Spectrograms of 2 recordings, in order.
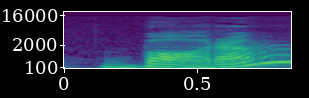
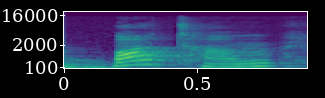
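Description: First: "bottom" with a tapped r-like T, "boram"; American flap T. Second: First "bottom" with a clear T; full T. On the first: Teacher shows typical American pronunciation, "bottom" with a tapped T. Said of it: "Pronúncia típica americana, rarará". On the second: Teacher shows the starting form, "bottom" with a true T. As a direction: say "bottom" with a crisp T in the middle. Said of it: "bottom virou bottom". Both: Shown as a demonstration.

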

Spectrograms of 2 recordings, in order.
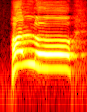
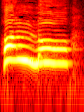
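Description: First: Loud, high call. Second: High, ringing echo of a call. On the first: Prince calling into the deserted gorge, loud call. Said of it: "rief der Prinz". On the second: Echo answering the prince in the gorge, high echo. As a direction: throw it back like an echo. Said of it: "sagte ein Echo". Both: A narrator's reading.

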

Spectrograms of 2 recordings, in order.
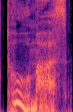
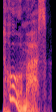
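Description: First: High startled cry of the name; startled call. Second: Said in the usual way. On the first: Acted. Father suddenly spotting his son under the boat, high startled call.

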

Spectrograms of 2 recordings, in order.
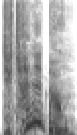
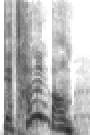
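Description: First: Puzzled, questioning echo; confused echo before the realisation; confused repeat. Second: High, loud alarmed cry; panicked outcry on realising; sudden panic. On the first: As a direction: repeat it blankly, not understanding. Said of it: "wiederholte die Gafsa verwirrt". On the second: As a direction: realise it in a fright. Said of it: "vor Nervosität fast in Tränen". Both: A narrator's reading.

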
